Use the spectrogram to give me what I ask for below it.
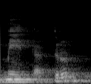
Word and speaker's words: Metatrón: Metatrón, ¿sí?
